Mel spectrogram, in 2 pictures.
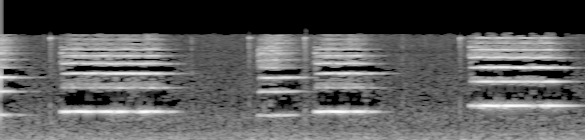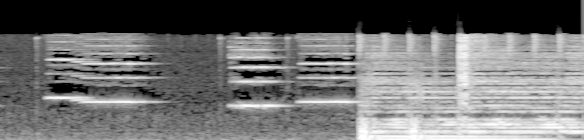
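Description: A melody on a flute-like software instrument in FL Studio, playing short high notes one at a time with gaps between. About seven seconds in, a full beat with drums and deep bass comes in.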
